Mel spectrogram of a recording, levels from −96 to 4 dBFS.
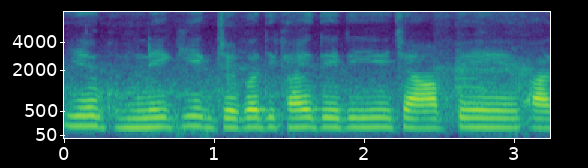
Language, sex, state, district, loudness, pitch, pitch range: Hindi, female, Maharashtra, Mumbai Suburban, -16 LUFS, 180 Hz, 175-180 Hz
